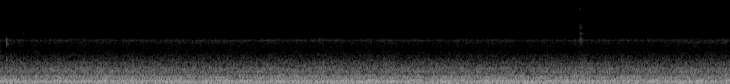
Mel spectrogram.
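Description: Steady low rumble of room background noise, with a faint steady high whine above it and a faint click about six seconds in.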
